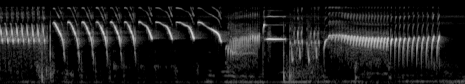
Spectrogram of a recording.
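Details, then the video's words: Female canary, kept as a lure to stir male canaries into singing, gives a quick run of high downslurred notes at about ten per second, a brief buzzy note, then a long fast rolling trill that stops abruptly. "PANCINGAN KENARI BAHAN PALING AMPUH BIKIN GACORR"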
